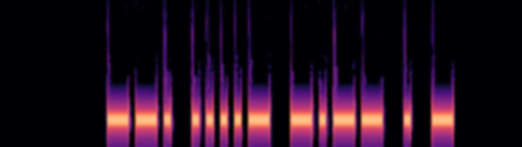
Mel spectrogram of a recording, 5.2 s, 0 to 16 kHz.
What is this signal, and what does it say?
Morse code, heard as a keyed tone, about 17 wpm, 700 Hz. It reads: G4YET
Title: DXCC-100 Call Signs - 5 Characters - 17wpm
